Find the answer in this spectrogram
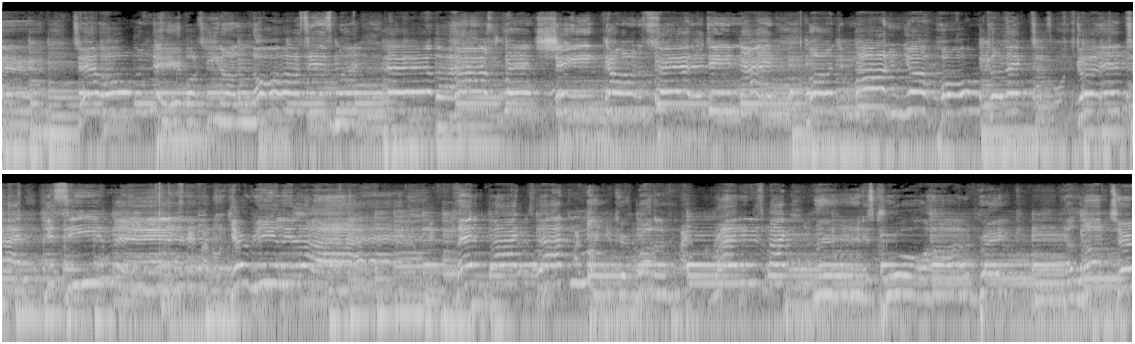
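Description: A live blues song from a duo, sung over keyboard accompaniment and amplified through stage PA speakers, running continuously at a steady loudness.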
